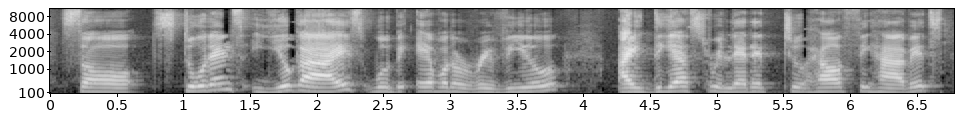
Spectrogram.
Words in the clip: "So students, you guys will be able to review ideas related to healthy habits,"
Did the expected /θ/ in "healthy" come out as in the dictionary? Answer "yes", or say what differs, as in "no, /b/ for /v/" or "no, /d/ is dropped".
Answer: yes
